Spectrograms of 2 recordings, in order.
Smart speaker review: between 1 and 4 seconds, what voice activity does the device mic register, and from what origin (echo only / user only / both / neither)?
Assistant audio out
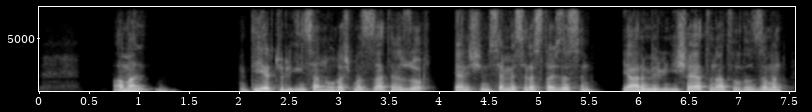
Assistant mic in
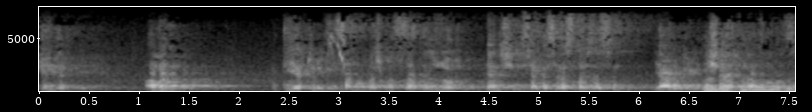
echo only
